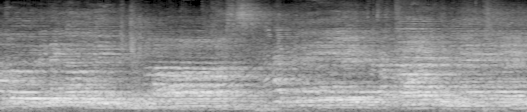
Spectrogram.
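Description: Male barbershop quartet singing a cappella in close four-part harmony.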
